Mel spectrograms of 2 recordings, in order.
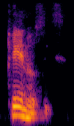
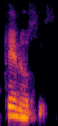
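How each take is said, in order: First: "kenosis" spelled out slowly with a falling close; kenosis said clearly. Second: Said in the usual way. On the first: Shown as a demonstration. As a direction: drill "kenosis" so they memorise it. ("kenosis" pronunciado claro para memorizar) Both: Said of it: "grábesela en su mente".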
